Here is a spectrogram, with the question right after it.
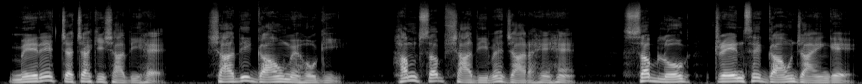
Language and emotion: Urdu, neutral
